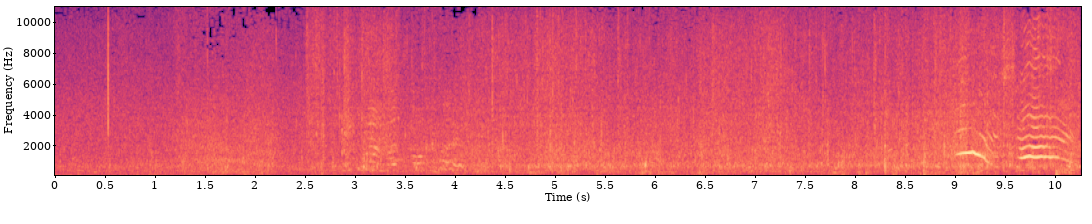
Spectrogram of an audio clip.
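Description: Water splashing as children wade through shallow lake water, with faint voices in the background. Near the end come two loud, high-pitched shrieks.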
